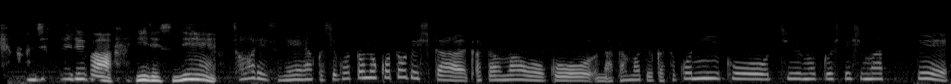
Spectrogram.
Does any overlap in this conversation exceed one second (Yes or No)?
No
